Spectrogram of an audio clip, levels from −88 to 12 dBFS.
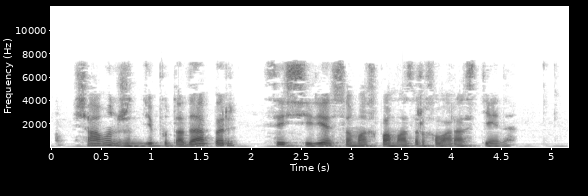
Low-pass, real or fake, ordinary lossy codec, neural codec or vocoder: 7.2 kHz; real; AAC, 48 kbps; none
